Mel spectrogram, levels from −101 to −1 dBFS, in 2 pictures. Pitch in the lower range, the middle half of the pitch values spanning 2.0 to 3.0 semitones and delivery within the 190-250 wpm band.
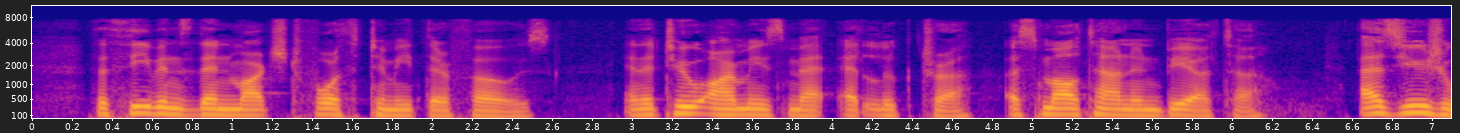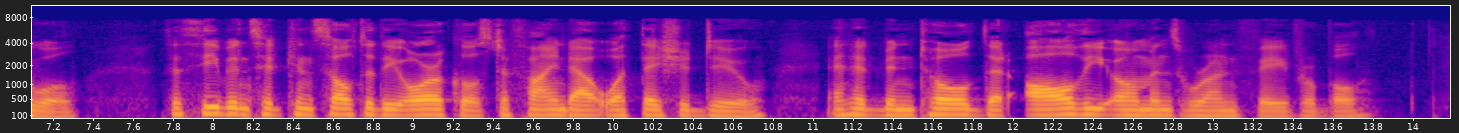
Yes: low, 115 Hz; narrow, 2.6 semitones; average, 195 wpm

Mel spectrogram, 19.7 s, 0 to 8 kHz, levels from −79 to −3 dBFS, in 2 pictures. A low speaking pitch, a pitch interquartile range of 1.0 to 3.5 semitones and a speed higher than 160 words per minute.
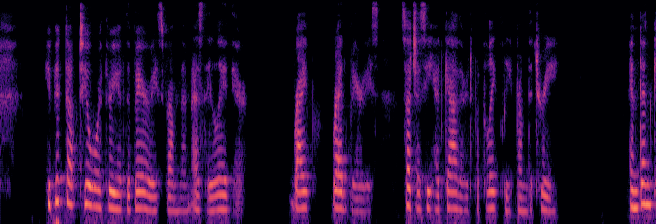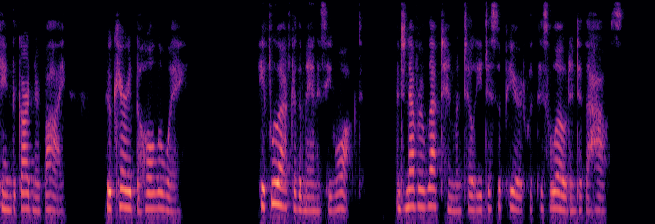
No: high, 210 Hz; average, 3.0 semitones; average, 175 wpm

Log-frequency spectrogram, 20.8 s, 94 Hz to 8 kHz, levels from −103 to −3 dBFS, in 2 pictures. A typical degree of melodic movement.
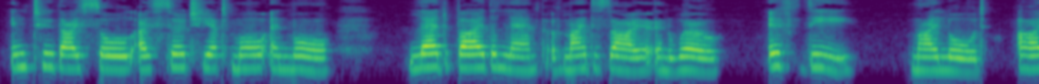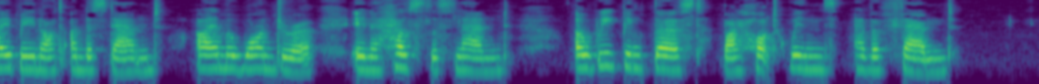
No: narrow, 2.0 semitones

